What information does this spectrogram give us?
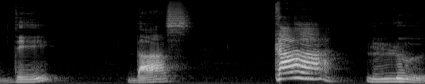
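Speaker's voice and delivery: syllable by syllable, stress on CA.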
